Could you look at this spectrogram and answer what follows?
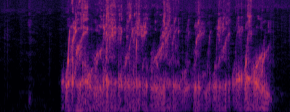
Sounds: Throat clearing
